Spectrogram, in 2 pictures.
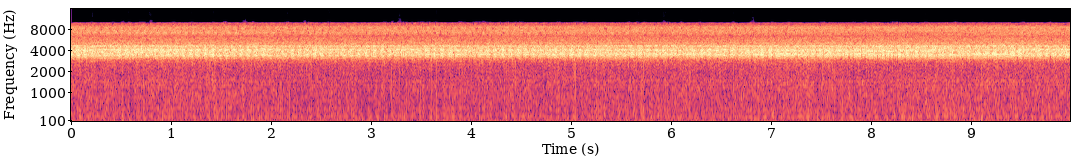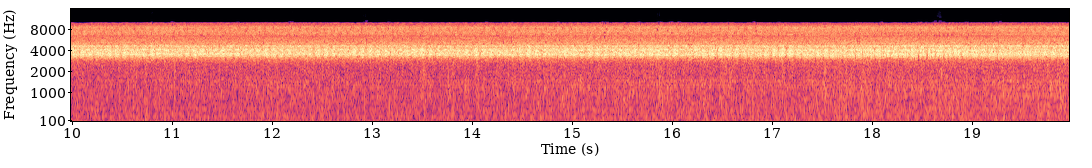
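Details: Early-evening rain recording from Montalban, Rizal, Philippines, June 24, 2011: many crickets produce a continuous shrill, buzzing drone at high pitch, steady in loudness from start to finish, with no other clear sounds.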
